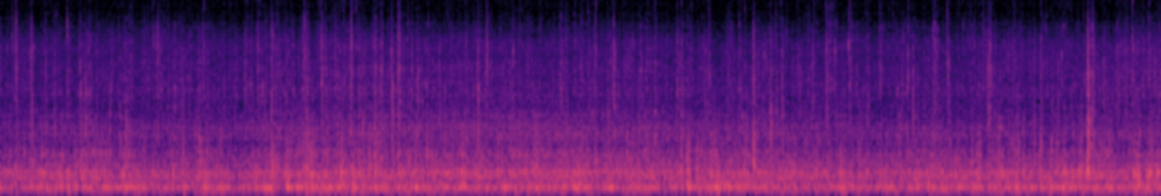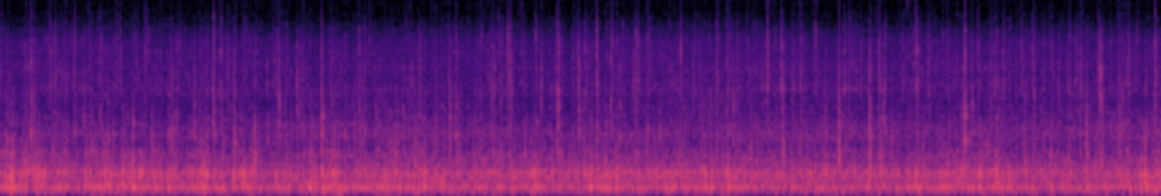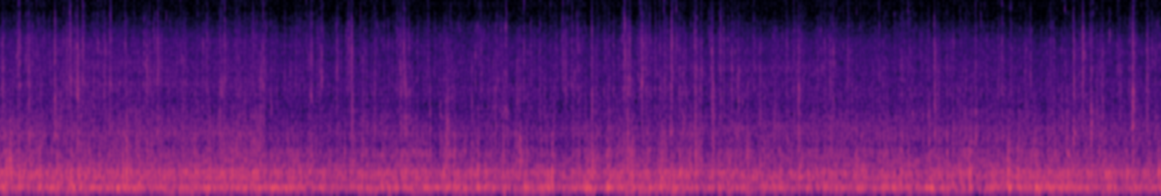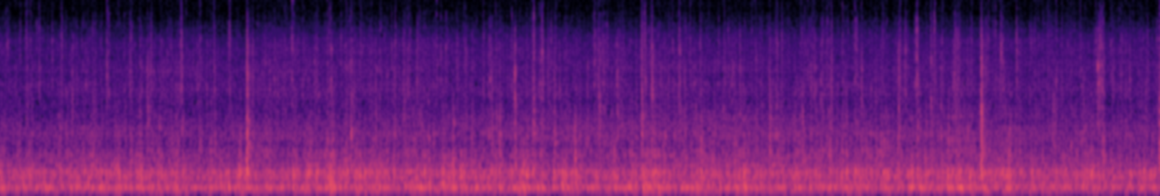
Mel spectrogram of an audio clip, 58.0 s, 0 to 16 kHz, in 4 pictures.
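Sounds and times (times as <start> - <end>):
wood fire crackling: 42.2 - 58.0.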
